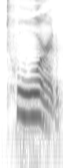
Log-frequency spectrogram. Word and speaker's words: toward: toward the roller coaster that a that a does not really follow any pattern it's not a long a sound it doesn't have the air sound or the r sound so i'm going to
